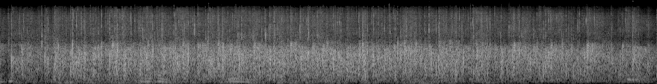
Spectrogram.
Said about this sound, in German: Das ist einmal dein Applaus.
